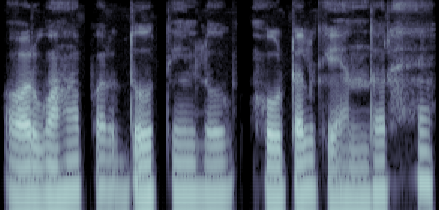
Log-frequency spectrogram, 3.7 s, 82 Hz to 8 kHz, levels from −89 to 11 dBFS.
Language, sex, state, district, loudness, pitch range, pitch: Hindi, male, Madhya Pradesh, Katni, -19 LUFS, 110-120 Hz, 115 Hz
